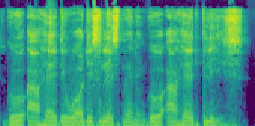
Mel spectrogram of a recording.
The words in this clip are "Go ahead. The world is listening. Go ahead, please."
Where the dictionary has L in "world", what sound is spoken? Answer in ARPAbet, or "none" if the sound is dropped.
none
